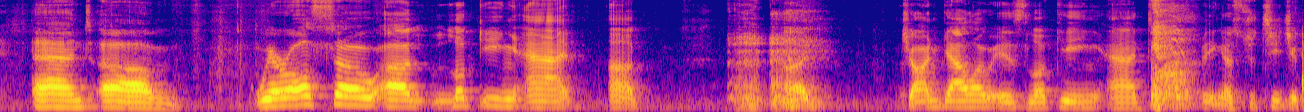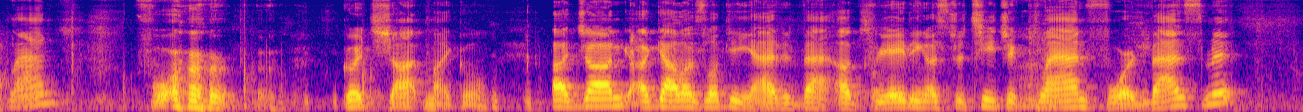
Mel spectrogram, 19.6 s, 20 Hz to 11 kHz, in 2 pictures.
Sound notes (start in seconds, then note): 11.3 laughing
